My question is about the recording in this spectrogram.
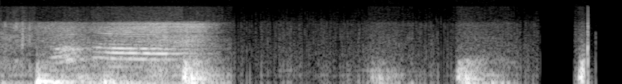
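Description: A short high-pitched call of about half a second, its pitch falling slightly, followed by two faint brief taps near the end.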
